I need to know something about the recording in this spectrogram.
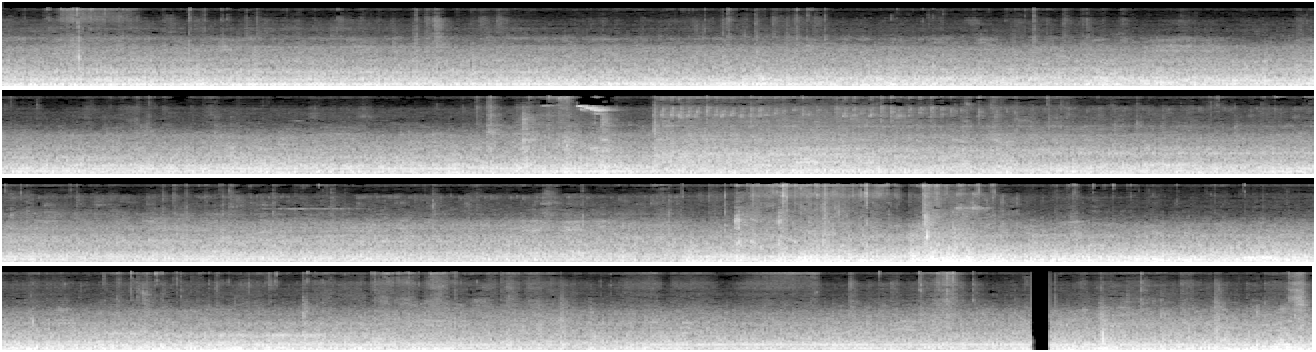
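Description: Steady engine and road noise of a moving city bus heard from inside the passenger cabin, a low hum with a hiss over it. It grows louder for a few seconds about two-thirds of the way through.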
